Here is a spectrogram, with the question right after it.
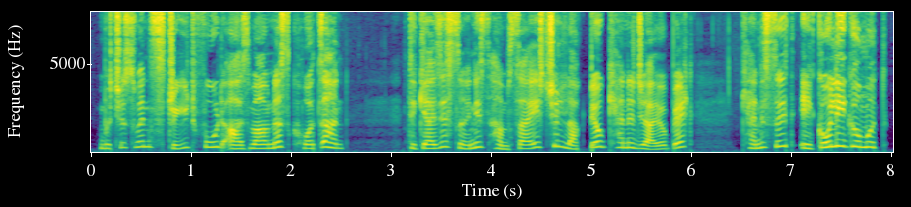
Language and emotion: Kashmiri, fearful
